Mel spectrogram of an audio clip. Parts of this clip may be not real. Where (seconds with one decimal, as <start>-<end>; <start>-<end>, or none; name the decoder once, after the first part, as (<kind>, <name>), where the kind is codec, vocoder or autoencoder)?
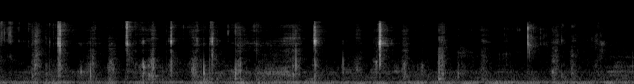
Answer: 0.5-4.3 (codec, SNAC)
